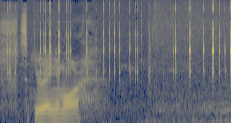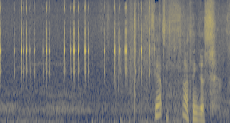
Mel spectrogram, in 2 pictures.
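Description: A radiation detector clicks rapidly and unevenly.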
